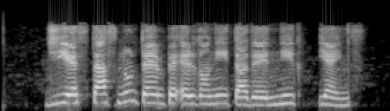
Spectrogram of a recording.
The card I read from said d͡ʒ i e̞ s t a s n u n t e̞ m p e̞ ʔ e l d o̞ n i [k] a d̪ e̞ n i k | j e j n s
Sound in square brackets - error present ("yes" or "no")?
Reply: yes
